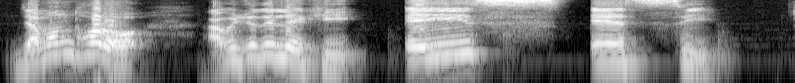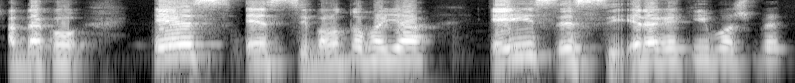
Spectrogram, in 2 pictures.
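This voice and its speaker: This man from Bangladesh has a high, creaky voice. He teaches an English grammar class, repeating every word and playfully scolding his students.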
